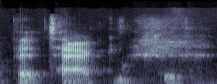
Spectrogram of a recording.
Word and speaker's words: Pittak: So I'm always fascinated by it's like 2 syllables, right? And break it down. Pittak, not Pittak or Pittak or Pittak.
